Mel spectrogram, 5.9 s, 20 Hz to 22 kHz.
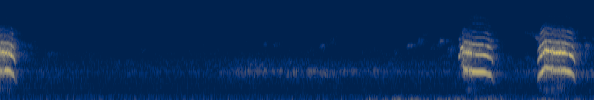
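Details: Common buzzards, two chicks at the nest in Tiszalök, Hungary, 26 June 2022, rabbit for breakfast; one call at the start, a quiet pause with soft murmur, then two loud arched harmonic calls.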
